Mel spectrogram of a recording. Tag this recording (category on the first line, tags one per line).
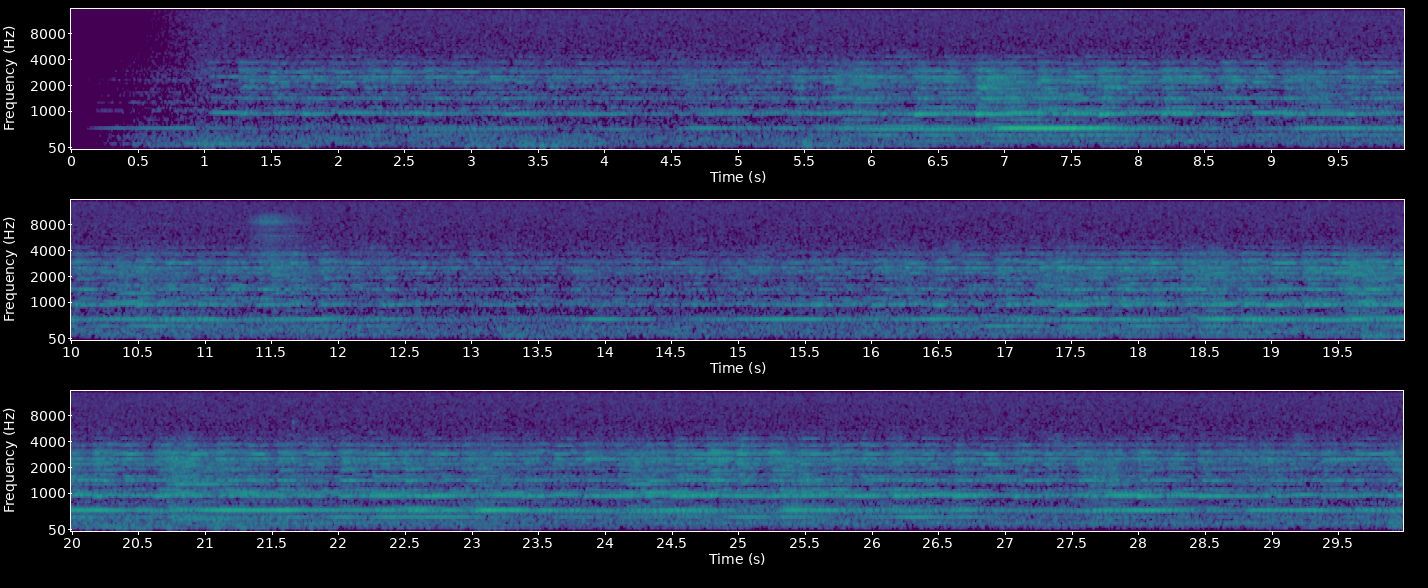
Soundscapes > Other
away
background
bells
celebratory
distant
far
Greek
Orthodox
